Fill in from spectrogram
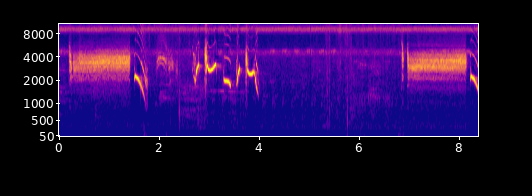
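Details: Common Iora (sirtu cipoh) singing actively, a cue meant to make silent ioras answer: buzzy harsh bursts open and close the phrase, between them quick looping whistled notes and down-slurred whistles, with a quiet gap in the middle.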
